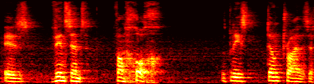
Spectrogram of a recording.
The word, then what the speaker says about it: Vincent van Gogh: good come on come on the correct dutch pronunciation is vincent van gogh please don't try this at home well what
